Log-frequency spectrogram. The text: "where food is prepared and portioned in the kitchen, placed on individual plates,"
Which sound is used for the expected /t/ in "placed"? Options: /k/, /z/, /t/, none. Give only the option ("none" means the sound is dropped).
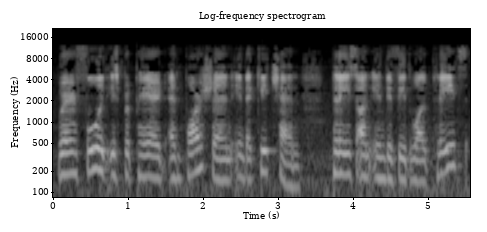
none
